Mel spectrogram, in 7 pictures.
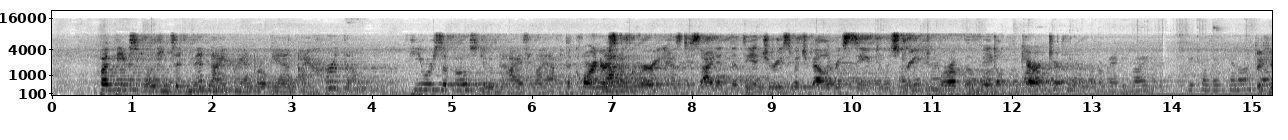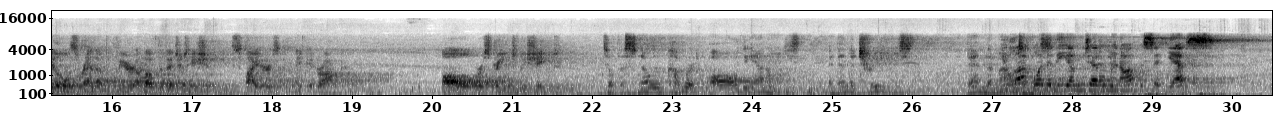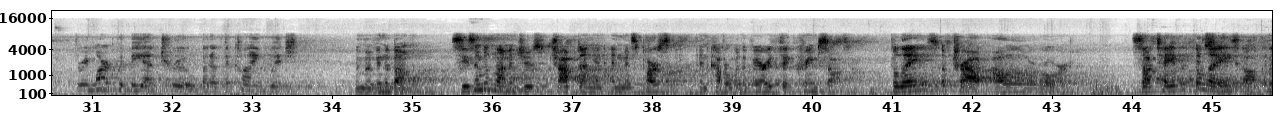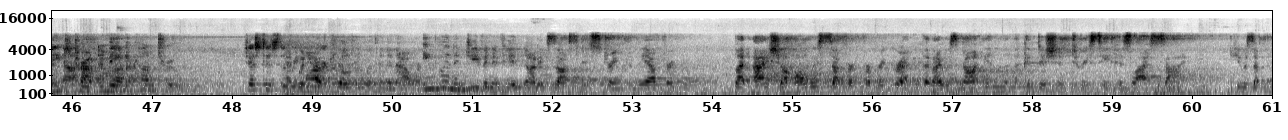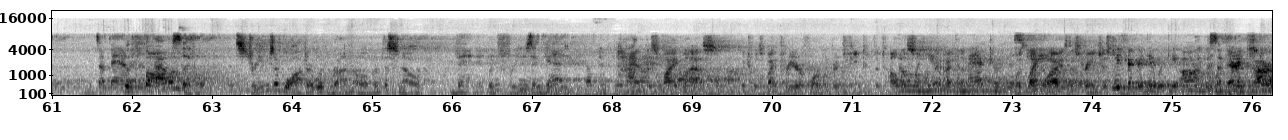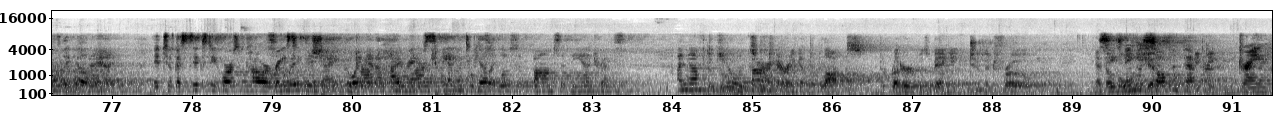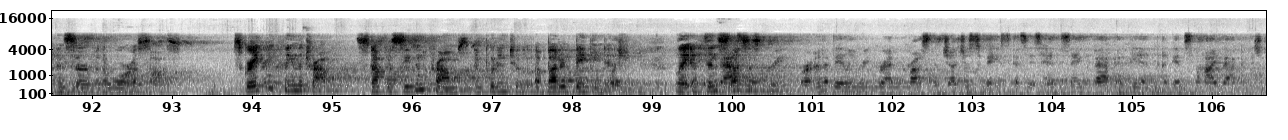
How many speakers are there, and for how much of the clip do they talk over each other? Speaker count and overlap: seven, about 27%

